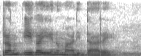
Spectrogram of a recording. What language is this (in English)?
Kannada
